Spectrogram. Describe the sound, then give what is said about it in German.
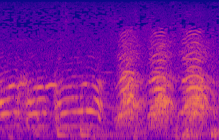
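Protest crowd on a march toward Lützerath chanting slogans: a single voice speaks, then three loud, rhythmic shouted bursts from many voices follow in even succession. “Die Sprechchöre können sie alle auswendig.”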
